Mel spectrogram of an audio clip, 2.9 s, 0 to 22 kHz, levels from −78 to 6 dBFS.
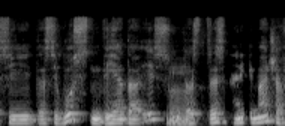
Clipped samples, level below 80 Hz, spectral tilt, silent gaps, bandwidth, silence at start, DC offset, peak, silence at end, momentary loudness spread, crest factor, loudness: under 0.1%; -52 dBFS; -5.5 dB/octave; none; 13 kHz; 0 s; under 0.1%; -10 dBFS; 0 s; 4 LU; 14 dB; -25 LUFS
